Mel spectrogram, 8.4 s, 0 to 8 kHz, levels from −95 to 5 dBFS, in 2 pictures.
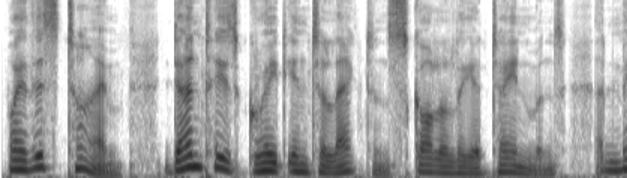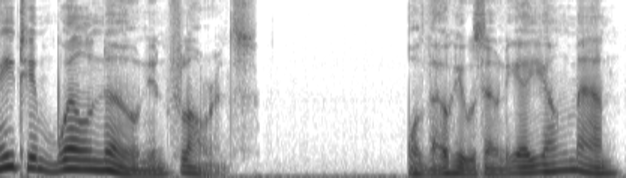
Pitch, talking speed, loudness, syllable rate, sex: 115 Hz, 165 wpm, -20 LUFS, 5.0 syllables/s, male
